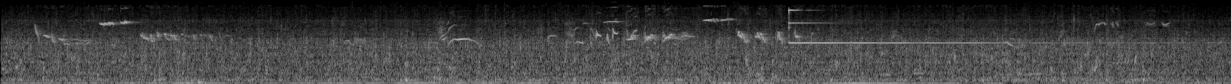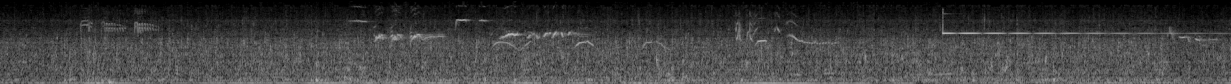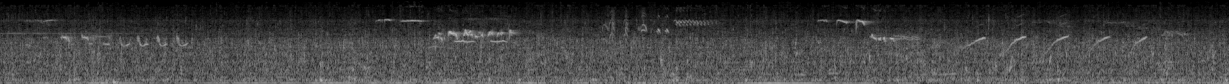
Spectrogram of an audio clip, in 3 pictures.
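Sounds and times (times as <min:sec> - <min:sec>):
stream trickling: 0:00.0 - 0:36.9
birds chirping: 0:04.4 - 0:12.4, 0:21.8 - 0:26.6.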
